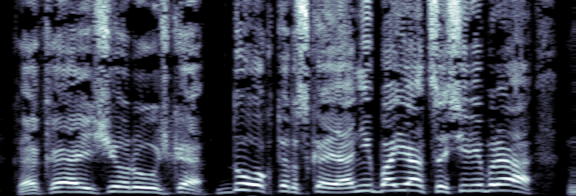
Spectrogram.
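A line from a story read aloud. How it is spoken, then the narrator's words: Shouted out. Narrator (Russian): выкрикнул Зверев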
